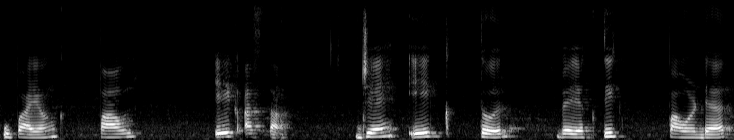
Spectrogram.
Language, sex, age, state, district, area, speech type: Goan Konkani, female, 18-30, Goa, Ponda, rural, spontaneous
